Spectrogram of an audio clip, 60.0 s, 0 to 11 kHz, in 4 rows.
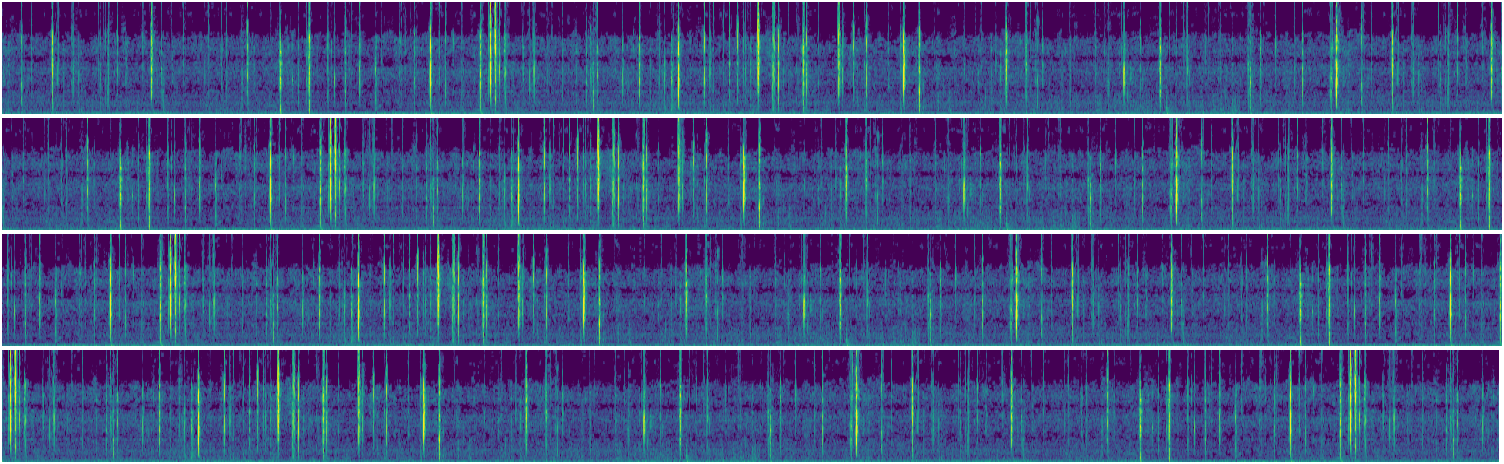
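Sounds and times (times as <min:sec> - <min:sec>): campfire crackling and popping: 0:00.0 - 0:59.9
steady low rumble: 0:00.0 - 0:59.9.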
